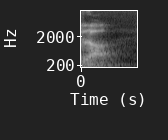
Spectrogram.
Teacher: जीभ मुख के मध्य में आ जाती है और बार बार झटके से आगे पीछे गिरती है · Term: लुंठित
